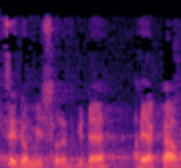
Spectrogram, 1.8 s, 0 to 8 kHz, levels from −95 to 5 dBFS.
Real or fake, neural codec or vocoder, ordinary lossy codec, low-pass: real; none; MP3, 32 kbps; 7.2 kHz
